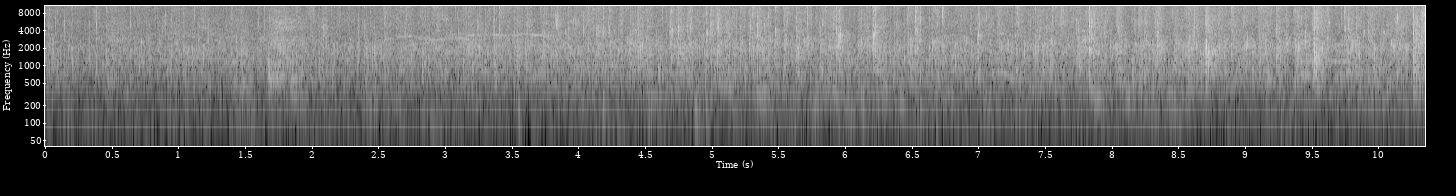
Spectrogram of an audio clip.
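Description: In a Witcher video game, a tavern crowd claps with leather gloves, a steady, fairly quiet wash of applause lasting the whole stretch, with sharper individual claps surfacing toward the end and a voice talking over it.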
